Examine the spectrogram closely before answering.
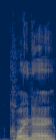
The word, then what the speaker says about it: Koine: Although Koine, or Kini in the modern Greek pronunciation, Koine literature also shows,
